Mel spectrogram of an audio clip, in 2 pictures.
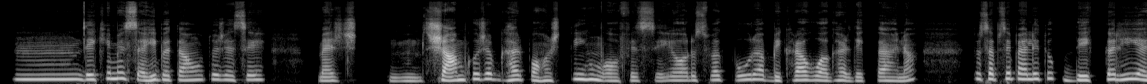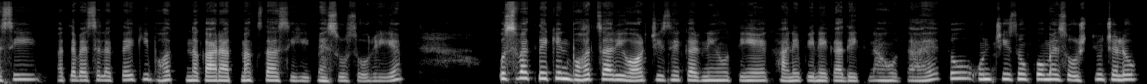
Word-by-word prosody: उम्म, 230 Hz, 0 st, +1 dB
देखिए, 225 Hz, +4 st, +2 dB
मैं 275 Hz, +1 st, +4 dB
सही 200 Hz, -3 st, +3 dB
बताऊँ 205 Hz, 0 st, 0 dB
तो 225 Hz, -1 st, 0 dB
जैसे 215 Hz, +1 st, -2 dB, 0.6 s
मैं 170 Hz, 0 st, +1 dB
श 165 Hz, -, -3 dB, 0.3 s
उम, 160 Hz, 0 st, -6 dB
शाम 185 Hz, +4 st, +8 dB
को 250 Hz, +3 st, 0 dB
जब 250 Hz, -2 st, +1 dB
घर 210 Hz, +3 st, +1 dB
पहुँचती 185 Hz, +7 st, 0 dB
हूँ 225 Hz, -3 st, +3 dB
ऑफ़िस 170 Hz, 0 st, -5 dB
से, 165 Hz, +2 st, -5 dB
और 185 Hz, 0 st, -1 dB
उस 195 Hz, -, -6 dB
वक़्त 205 Hz, -1 st, -2 dB
पूरा 225 Hz, +3 st, +1 dB
बिखरा 180 Hz, +3 st, 0 dB
हुआ 195 Hz, -2 st, +2 dB
घर 180 Hz, 0 st, -2 dB
दिखता 170 Hz, +2 st, -3 dB
है 170 Hz, -1 st, -3 dB
ना, 180 Hz, +7 st, -2 dB, 0.6 s
तो 255 Hz, -, -2 dB
सबसे 250 Hz, +2 st, +1 dB
पहले 250 Hz, 0 st, +3 dB
तो 270 Hz, -1 st, -3 dB
देखकर 200 Hz, +5 st, +1 dB
ही 245 Hz, +3 st, +3 dB
ऐसी 220 Hz, +2 st, 0 dB, 0.4 s
मतलब, 195 Hz, 0 st, -4 dB
ऐसे 190 Hz, +2 st, -2 dB
लगता 195 Hz, +2 st, -5 dB
है 215 Hz, -, 0 dB
कि 235 Hz, +3 st, -6 dB
बहुत 205 Hz, +1 st, -4 dB
नकारात्मकता 185 Hz, 0 st, +2 dB
सी 175 Hz, 0 st, -7 dB
ही 165 Hz, -2 st, -8 dB
महसूस 170 Hz, 0 st, -2 dB
हो 155 Hz, -, -6 dB
रही 165 Hz, 0 st, -8 dB
है। 210 Hz, +5 st, -2 dB, 1.0 s
उस 265 Hz, 0 st, +6 dB
वक़्त 285 Hz, -1 st, +4 dB
लेकिन 270 Hz, -2 st, +4 dB
बहुत 225 Hz, +3 st, +1 dB
सारी 225 Hz, -3 st, +4 dB
और 180 Hz, 0 st, +3 dB
चीज़ें 205 Hz, -1 st, -3 dB
करनी 190 Hz, -1 st, +1 dB
होती 185 Hz, -1 st, -2 dB
हैं, 180 Hz, 0 st, 0 dB
खाने-पीने 175 Hz, 0 st, -2 dB
का 175 Hz, +1 st, -2 dB
देखना 175 Hz, +1 st, -7 dB
होता 175 Hz, -1 st, -5 dB
है, 185 Hz, +7 st, -2 dB
तो 275 Hz, +1 st, 0 dB, 0.2 s
उन 240 Hz, 0 st, +4 dB
चीज़ों 240 Hz, 0 st, 0 dB
को 235 Hz, 0 st, +1 dB
मैं 230 Hz, 0 st, +3 dB
सोचती 205 Hz, +2 st, -3 dB
हूँ, 230 Hz, -, 0 dB
चलो, 220 Hz, +1 st, +1 dB
200 Hz, 185 wpm, -21 LUFS, 180-230 Hz, 1.0 s, शाम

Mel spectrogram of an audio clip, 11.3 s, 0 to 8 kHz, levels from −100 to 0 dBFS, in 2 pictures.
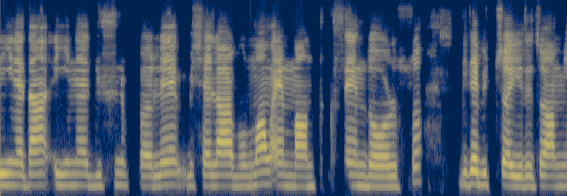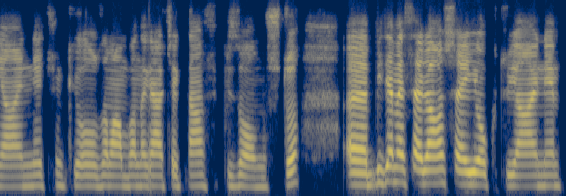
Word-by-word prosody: yine 175 Hz, -1 st, 0 dB
de 175 Hz, -, +4 dB, 0.2 s
yine 175 Hz, -1 st, -5 dB
düşünüp 170 Hz, +1 st, -11 dB
böyle 165 Hz, +3 st, -1 dB
bir 165 Hz, -, -13 dB
şeyler 165 Hz, 0 st, +1 dB
bulmam 175 Hz, +5 st, -1 dB
en 170 Hz, -, +1 dB
mantıklısı, 155 Hz, +1 st, -3 dB
en 165 Hz, -2 st, -1 dB
doğrusu. 160 Hz, +7 st, -3 dB, 0.4 s
Bir 185 Hz, -, -8 dB
de 195 Hz, -2 st, +4 dB
bütçe 180 Hz, 0 st, -3 dB
ayıracağım, 160 Hz, 0 st, -1 dB
yani. 155 Hz, +2 st, -3 dB
Çünkü 170 Hz, -1 st, -11 dB
o 160 Hz, 0 st, -4 dB
zaman 160 Hz, -1 st, -2 dB
bana 165 Hz, 0 st, -4 dB
gerçekten 165 Hz, +1 st, -2 dB
sürpriz 165 Hz, +1 st, -15 dB
olmuştu. 155 Hz, +4 st, -2 dB, 0.5 s
Eee, 185 Hz, -1 st, +8 dB
bir 205 Hz, +4 st, -6 dB
de 230 Hz, -, +8 dB
mesela 205 Hz, -1 st, +5 dB
şey 195 Hz, -3 st, +4 dB
yoktu, 175 Hz, -2 st, -1 dB
yani, 165 Hz, 0 st, +2 dB
165 Hz, 165 wpm, -23 LUFS, 160-175 Hz, 0.5 s, Eee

